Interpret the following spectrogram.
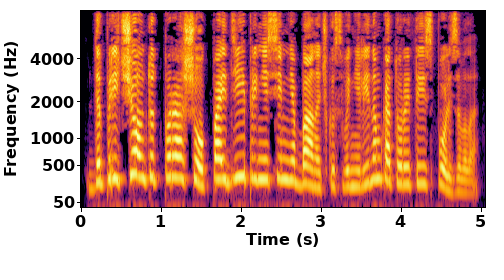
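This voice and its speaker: A woman voicing a stern but fair older spinster in an audiobook reading, brisk and scolding. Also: high voice, animated, dry recording, studio quality, voice pushed up. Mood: alarmed scolding.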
